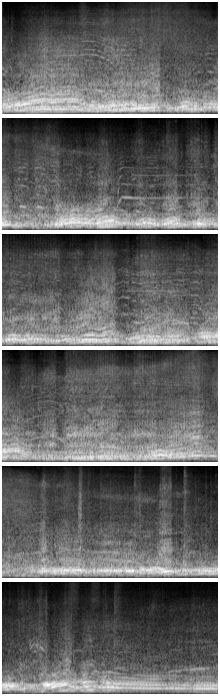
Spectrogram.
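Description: Razor UTVs and big rock bouncer buggies race side by side at a knockout event in Disney, Oklahoma, their engines roaring and revving loudly and continuously up close, with a faint voice now and then.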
